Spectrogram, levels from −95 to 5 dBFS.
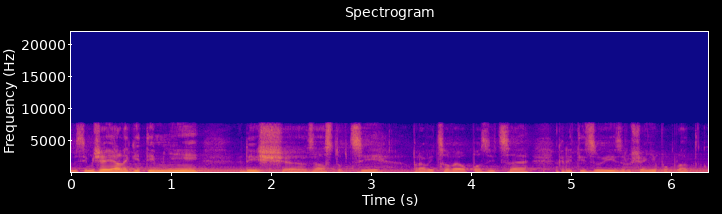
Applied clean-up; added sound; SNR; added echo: none; Bowed string instrument; 15 dB; none.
